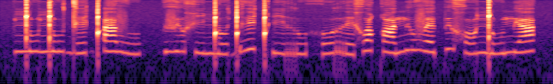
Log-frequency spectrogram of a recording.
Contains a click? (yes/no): yes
